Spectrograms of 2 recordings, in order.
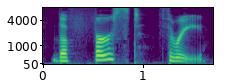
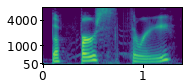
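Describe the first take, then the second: First: The final T of first is pronounced. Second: The final T of first is dropped. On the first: "I enunciated each word" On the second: "The final T sound at the end of first disappears"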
